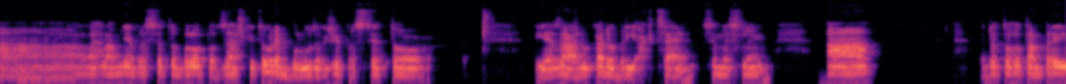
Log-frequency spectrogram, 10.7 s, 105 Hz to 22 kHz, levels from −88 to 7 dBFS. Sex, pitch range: male, 105-115 Hz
